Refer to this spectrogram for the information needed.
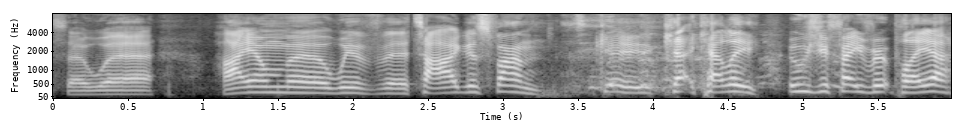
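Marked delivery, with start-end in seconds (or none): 1.1-6.0 very loud, high, stammering interviewer voice. Doing an impression of the interviewer after being asked to: imitating Kelly. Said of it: "I'll do an impression of you".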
